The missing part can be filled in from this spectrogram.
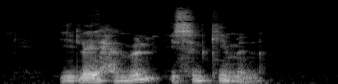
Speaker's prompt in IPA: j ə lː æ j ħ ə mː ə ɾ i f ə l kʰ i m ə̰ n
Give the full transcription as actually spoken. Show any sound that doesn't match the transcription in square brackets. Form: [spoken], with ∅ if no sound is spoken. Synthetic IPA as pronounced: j ə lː æ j ħ ə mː ə [l] i [s] ə l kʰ i m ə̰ n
